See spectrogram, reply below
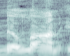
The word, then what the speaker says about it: Milan: By the way, Milan is spelled M-I-L-A-N, and it looks like it should be pronounced Milan, as in Milan, Italy. But in Indiana, they pronounce it Milan.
